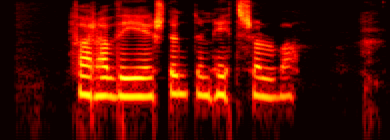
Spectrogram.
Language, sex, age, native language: Icelandic, male, 13, Icelandic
